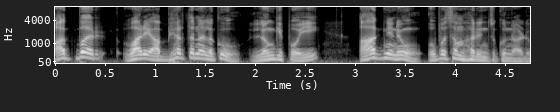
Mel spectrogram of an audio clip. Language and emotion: Telugu, neutral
